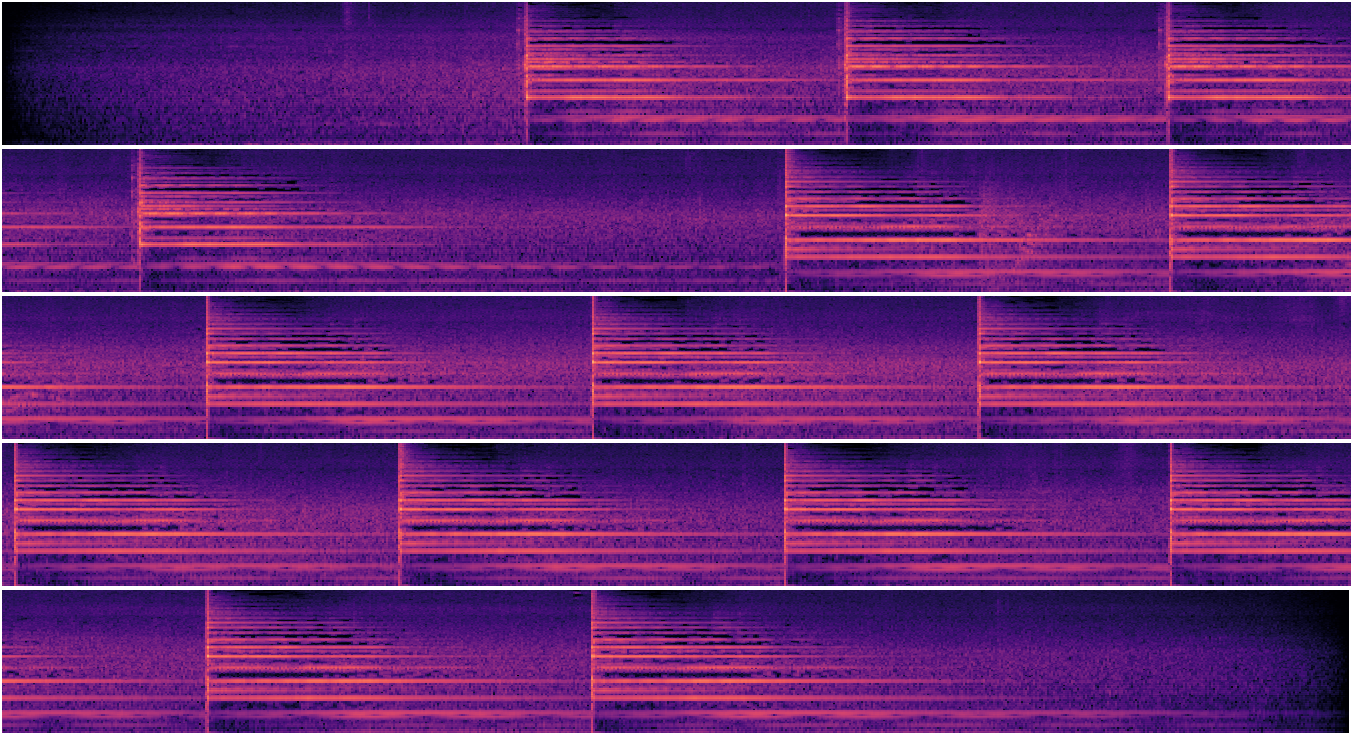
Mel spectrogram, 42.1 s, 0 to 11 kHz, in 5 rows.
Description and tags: Campanes Asil Vilallonga
This sound was recorded with an Olympus WS-550M and it's the sound of the asylum Vilallonga bells ringing at eleven o'clock.
eleven, bells, ring, asylum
